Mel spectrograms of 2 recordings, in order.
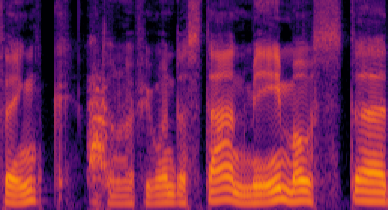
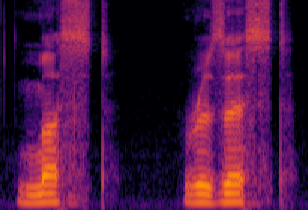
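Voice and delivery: slow, word by word, lower; strained self-restraint; 4 semitones lower, 5 dB quieter, much slower than usual. Acted. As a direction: resist temptation with a pause between words. Dog fighting an urge.

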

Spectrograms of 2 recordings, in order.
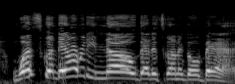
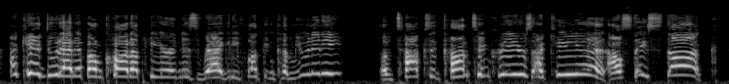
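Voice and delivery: high heated rant; 7 semitones higher than usual. Real, not acted.

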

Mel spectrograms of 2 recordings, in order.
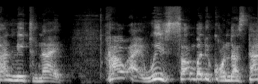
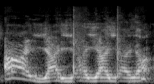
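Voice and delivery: wailing cry; 5 semitones lower than usual. Real, not acted.

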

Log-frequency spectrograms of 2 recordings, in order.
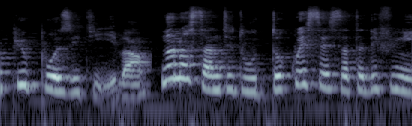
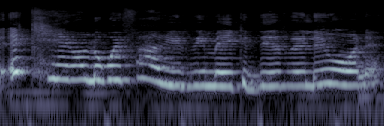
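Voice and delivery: Disney's mock reply; 10 semitones higher than usual. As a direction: answer as the company in a pleading, high put-on voice. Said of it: "La Disney risponde".

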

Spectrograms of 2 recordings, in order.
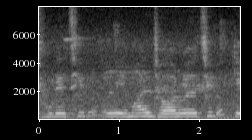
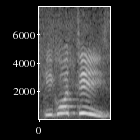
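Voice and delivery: calling out; 11 semitones higher, 6 dB louder, slower than usual. Real, not acted. Calling to someone nearby.

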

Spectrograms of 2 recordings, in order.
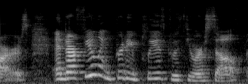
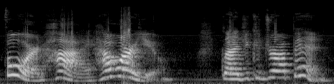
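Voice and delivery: breezy, higher-pitched casual greeting; affected nonchalance; 5 semitones higher, 5 dB louder than usual. A narrator's reading. Zaphod greets Ford as he drops in, affected nonchalance. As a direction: put on a show of being unbothered. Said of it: "affectation of nonchalance".

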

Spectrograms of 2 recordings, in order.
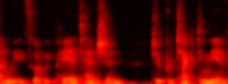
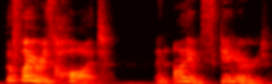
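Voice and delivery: high, slow, tearful little voice; a frightened rabbit close to tears; sobbing rabbit; 7 semitones higher, 5 dB louder, slower than usual. Acted. Scared Rabbit asks the others for help, sobbing. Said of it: "sobbed Rabbit".

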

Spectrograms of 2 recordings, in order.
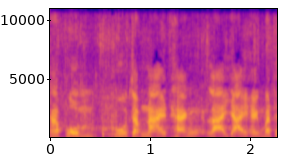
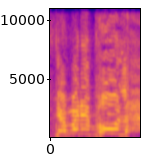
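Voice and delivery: startled protest; 9 semitones higher, 3 dB louder than usual. Real, not acted. Ice water dumped too early.

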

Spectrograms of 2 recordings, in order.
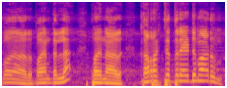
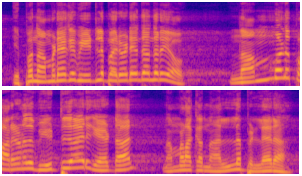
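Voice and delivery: ordinary talk

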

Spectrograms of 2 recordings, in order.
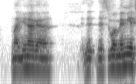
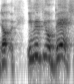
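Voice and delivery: imitating a Jersey accent, pitched up and louder; mock Jersey accent, high and punchy; 7 semitones higher, 6 dB louder than usual. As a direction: throw the Jersey accent back at him, loud. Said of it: "you were very Jersey when you said".

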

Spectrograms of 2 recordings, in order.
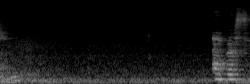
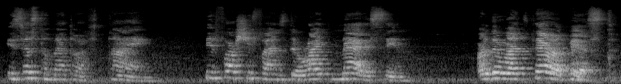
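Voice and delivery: rising to loud, higher insistence; building desperate hope; 3 semitones higher, 7 dB louder than usual. Acted. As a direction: build forcefully, clinging to hope. Recalling her desperate hope for recovery.

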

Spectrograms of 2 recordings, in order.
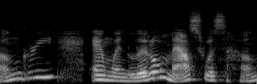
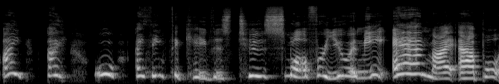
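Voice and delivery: high, loud, stammering squeak; squeaking mouse; 11 semitones higher, 8 dB louder than usual. A narrator's reading. Little Mouse backing away from Bear, flustered squeak. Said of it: "squeaked Little Mouse".

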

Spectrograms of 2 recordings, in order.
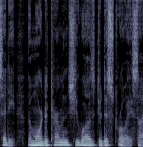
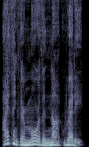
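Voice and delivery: sharp retort; 5 semitones higher, 8 dB louder than usual. Acted. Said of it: "Tori shot back".

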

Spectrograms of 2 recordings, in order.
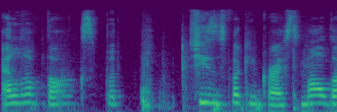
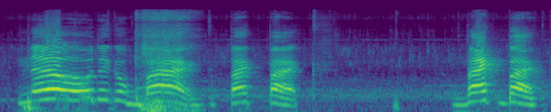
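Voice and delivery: loud urgent calls; 11 dB louder, slower than usual. Real, not acted. Gamer shouting at character to go back. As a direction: bark back back, loud and insistent.

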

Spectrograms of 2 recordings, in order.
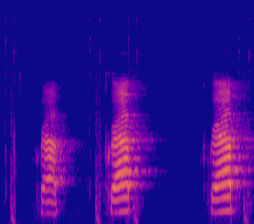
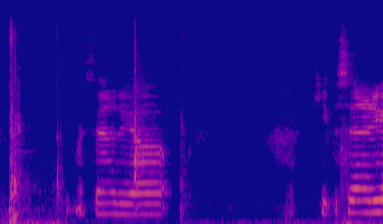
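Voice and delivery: breathy unvoiced whisper; 2 semitones lower, 12 dB quieter than usual. Real, not acted. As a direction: murmur it so nothing hears. Whispering to himself in horror game.

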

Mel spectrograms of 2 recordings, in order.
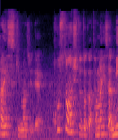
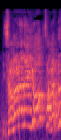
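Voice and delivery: indignant denial; 10 semitones higher, 4 dB louder than usual. Real, not acted.

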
